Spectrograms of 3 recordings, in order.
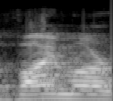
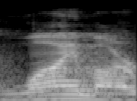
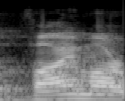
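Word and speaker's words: Weimar: let's talk about the viar Republic now I know it looks like wear Republic but remember that W's in Germany are pronounced as V's so viar Republic this is Germany's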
